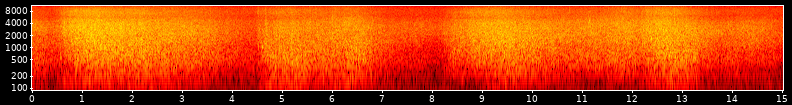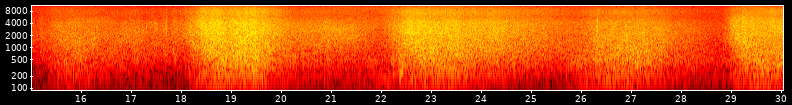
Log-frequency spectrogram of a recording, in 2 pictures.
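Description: Ocean surf: waves washing in as a rushing noise that swells and fades about every four seconds.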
